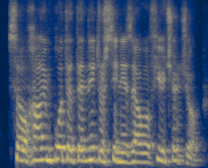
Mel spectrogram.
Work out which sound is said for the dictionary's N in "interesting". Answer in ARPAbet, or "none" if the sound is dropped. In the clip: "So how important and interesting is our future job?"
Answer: none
